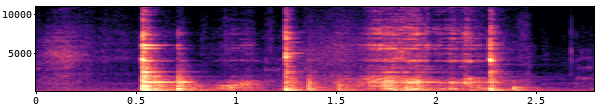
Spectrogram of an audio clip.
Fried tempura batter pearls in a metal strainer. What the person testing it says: can hear how crispy they are when you shake them around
